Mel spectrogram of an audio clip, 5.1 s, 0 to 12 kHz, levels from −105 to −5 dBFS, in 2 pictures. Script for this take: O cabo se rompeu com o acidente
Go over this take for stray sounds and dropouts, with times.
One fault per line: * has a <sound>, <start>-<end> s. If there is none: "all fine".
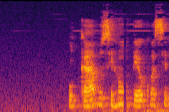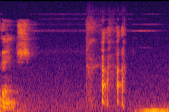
* has a dropout, 1.9-1.9 s
* has a laugh, 3.8-4.5 s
